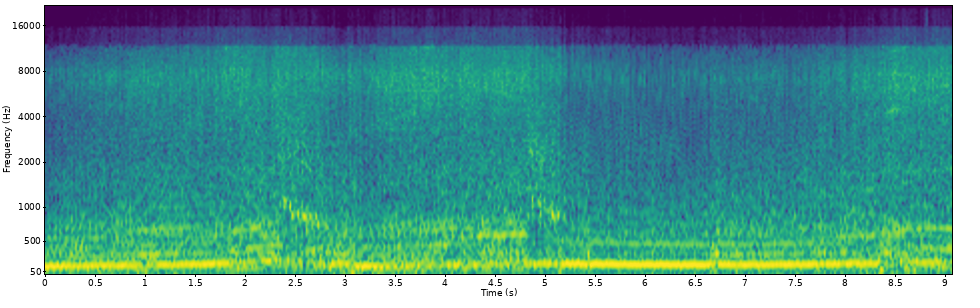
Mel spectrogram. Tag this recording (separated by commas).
Race car, Car, Vehicle, Skidding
